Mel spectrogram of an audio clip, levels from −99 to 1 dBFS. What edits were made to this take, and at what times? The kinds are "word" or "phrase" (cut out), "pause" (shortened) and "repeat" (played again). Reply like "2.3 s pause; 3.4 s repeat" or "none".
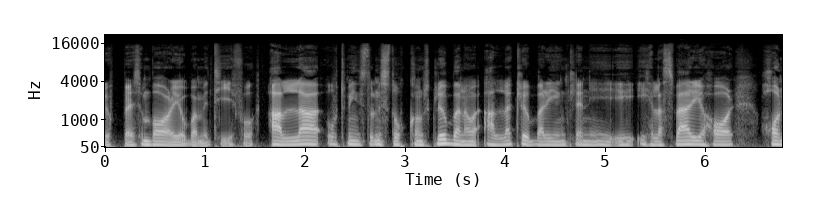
1.5 s pause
